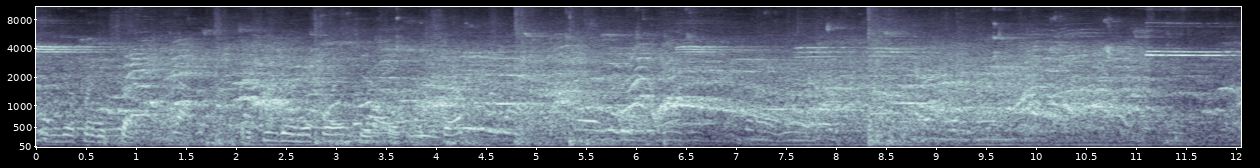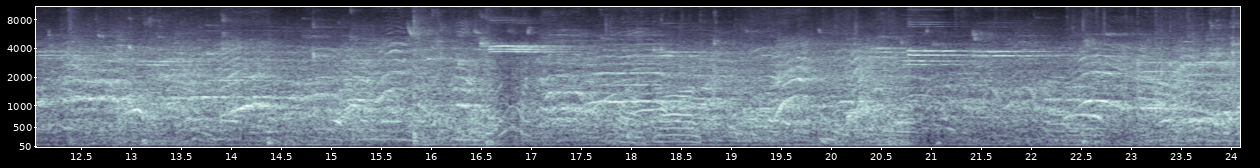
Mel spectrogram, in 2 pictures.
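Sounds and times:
chatter and calls: 0.0 - 24.0.

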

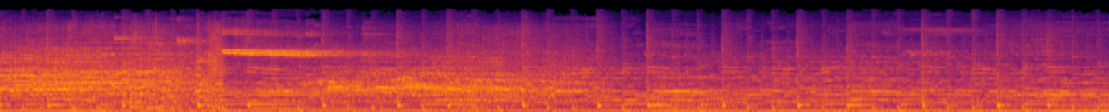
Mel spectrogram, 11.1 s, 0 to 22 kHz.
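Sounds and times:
crowd of voices: 0.0 - 11.0.

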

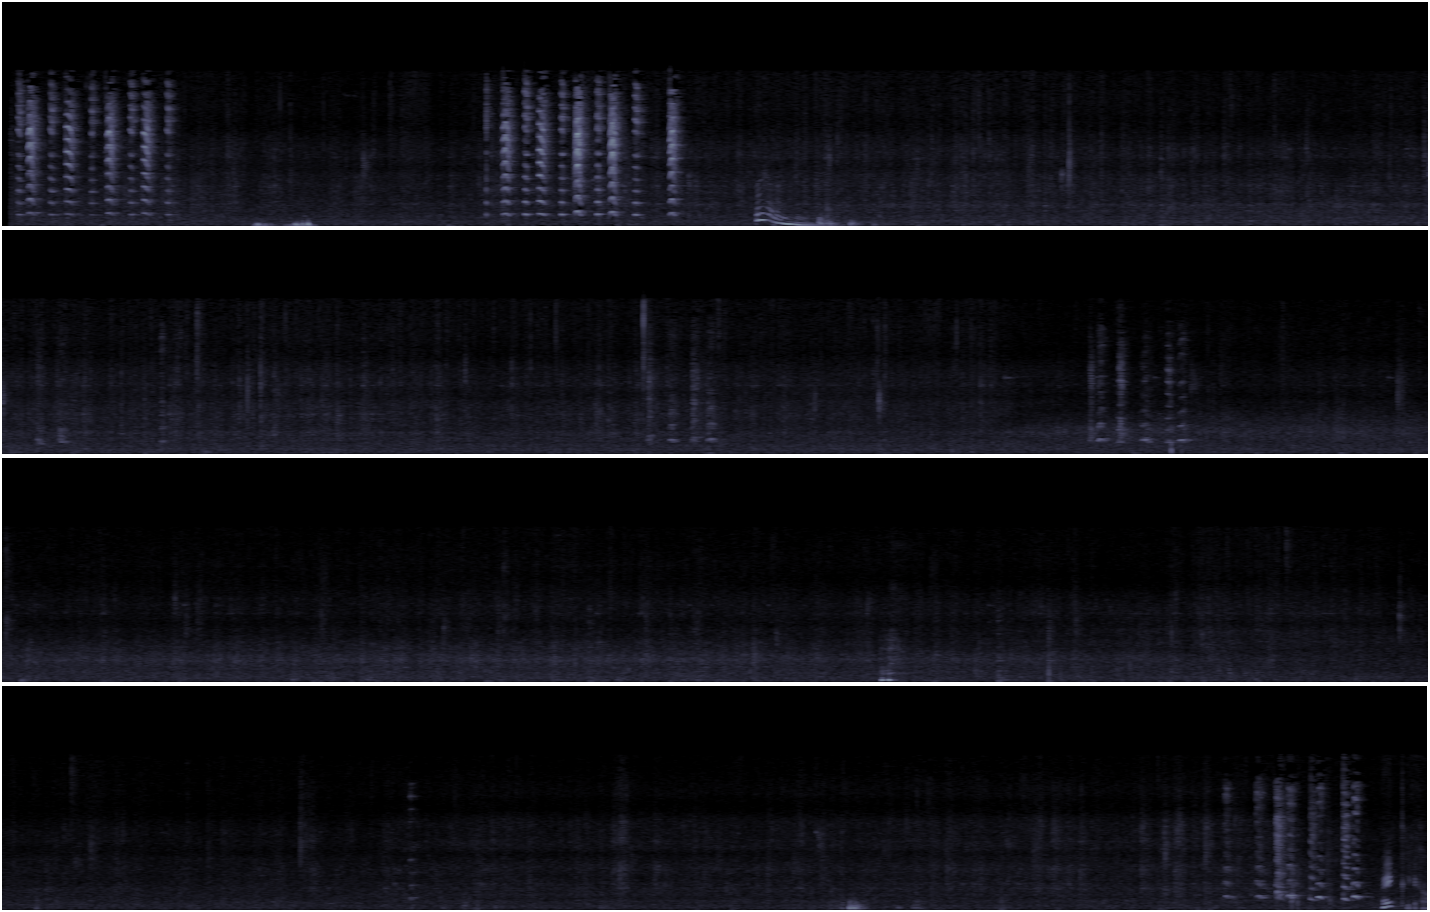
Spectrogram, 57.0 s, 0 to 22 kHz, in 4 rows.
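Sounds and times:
squeaky dog toy squeaking: 0.1 - 1.8, 4.9 - 6.9, 25.2 - 26.2, 55.0 - 56.5
faint steady hiss: 0.1 - 57.0.

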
